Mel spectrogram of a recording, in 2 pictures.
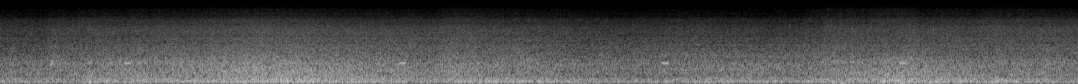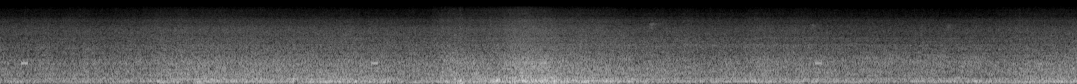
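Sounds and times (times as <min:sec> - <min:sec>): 
waves at Lovina Beach: 0:00.0 - 0:21.5
wind at Lovina Beach: 0:00.0 - 0:21.5.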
